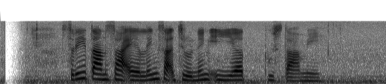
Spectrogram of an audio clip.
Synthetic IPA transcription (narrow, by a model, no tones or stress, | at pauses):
sɾit̪ansaʔelɪŋsa̰ʔd̥ʒ̥ɾo̤nɪŋijət̪̚b̥ṳst̪ami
